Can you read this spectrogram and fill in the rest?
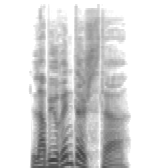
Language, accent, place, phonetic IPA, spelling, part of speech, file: German, Germany, Berlin, [labyˈʁɪntɪʃstɐ], labyrinthischster, adjective, De-labyrinthischster.ogg
- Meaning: inflection of labyrinthisch: 1. strong/mixed nominative masculine singular superlative degree 2. strong genitive/dative feminine singular superlative degree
